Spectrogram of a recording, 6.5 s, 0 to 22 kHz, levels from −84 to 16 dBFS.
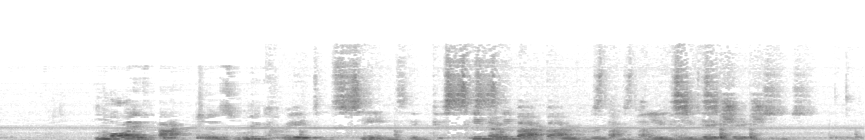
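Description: The player of an adaptive stream began this speech on a low-bitrate version, which sounds like HE-AAC at around 16 kbit/s, before switching up. So from 0.0 to 2.0 s, just before "scenes in", the treble is thin and partly synthetic, with nothing above 11.8 kHz and stronger codec artefacts, until quality jumps abruptly with no gap. From 3.49 s, right after "scenes in", a doubled audio track appears, most likely from a second, slower capture path mixing in the same signal. A dry, full-band copy about 5 dB quieter trails the original by roughly a fifth of a second and starts abruptly, continuing to the end.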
